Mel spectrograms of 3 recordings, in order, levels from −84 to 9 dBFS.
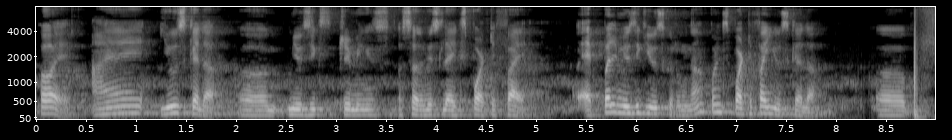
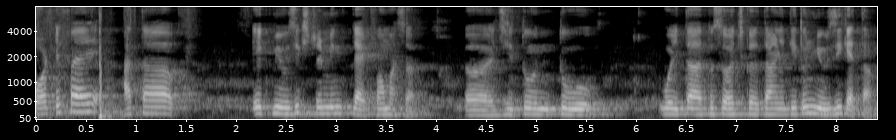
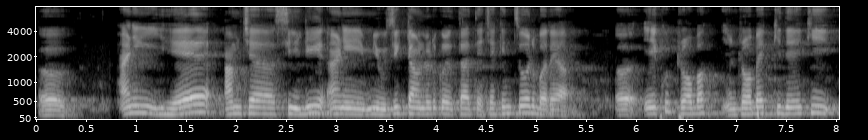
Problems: none marked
